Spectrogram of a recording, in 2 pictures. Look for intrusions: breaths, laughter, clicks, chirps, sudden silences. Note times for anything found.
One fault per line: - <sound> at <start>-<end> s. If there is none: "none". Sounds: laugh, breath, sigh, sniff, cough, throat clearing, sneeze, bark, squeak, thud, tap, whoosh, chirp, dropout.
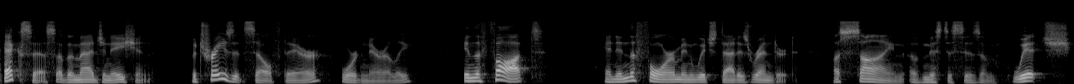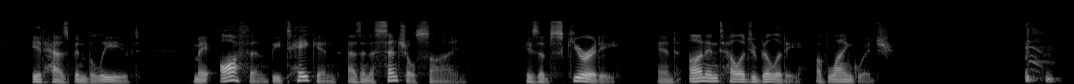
- cough at 21.0-21.4 s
